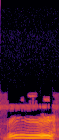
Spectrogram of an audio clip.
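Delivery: a high, bright burst of wonder; excited whoa. Real, not acted. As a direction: let the whoa fly up high. Describing her racing mind.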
